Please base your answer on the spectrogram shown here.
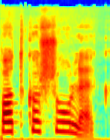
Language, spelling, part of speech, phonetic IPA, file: Polish, podkoszulek, noun, [ˌpɔtkɔˈʃulɛk], Pl-podkoszulek.ogg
